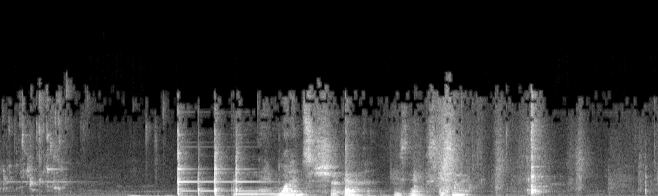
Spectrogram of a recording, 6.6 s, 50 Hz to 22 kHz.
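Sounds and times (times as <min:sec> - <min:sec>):
orange juice poured into brandy: 0:00.0 - 0:01.8
speech: 0:02.3 - 0:04.8.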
